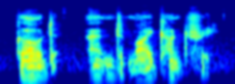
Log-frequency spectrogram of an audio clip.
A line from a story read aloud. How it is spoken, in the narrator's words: finally, faintly, he said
